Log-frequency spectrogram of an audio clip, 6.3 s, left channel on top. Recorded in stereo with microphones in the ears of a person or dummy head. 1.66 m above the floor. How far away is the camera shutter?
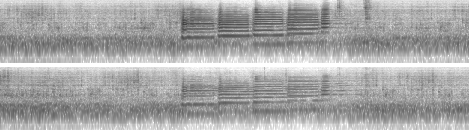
About 0.8 m.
